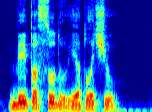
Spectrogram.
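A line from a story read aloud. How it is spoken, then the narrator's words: Growling. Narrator (Russian): прорычал Серый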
